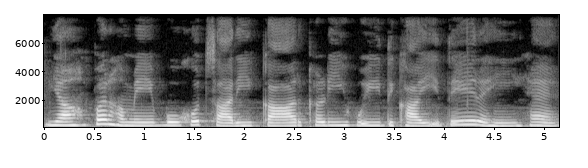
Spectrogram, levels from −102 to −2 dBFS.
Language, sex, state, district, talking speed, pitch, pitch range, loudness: Hindi, male, Punjab, Fazilka, 140 wpm, 225 Hz, 210-240 Hz, -15 LUFS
